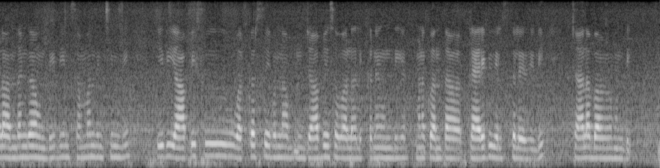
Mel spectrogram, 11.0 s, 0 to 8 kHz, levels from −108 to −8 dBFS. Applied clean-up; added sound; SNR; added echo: none; none; none; none.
